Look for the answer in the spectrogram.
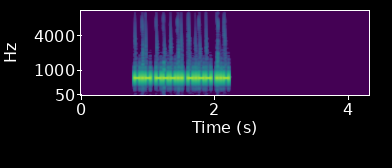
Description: Morse code, heard as a keyed tone, about 42 wpm, 700 Hz. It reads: K8YU
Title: USA Call Signs - 4 Characters - 45wpm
